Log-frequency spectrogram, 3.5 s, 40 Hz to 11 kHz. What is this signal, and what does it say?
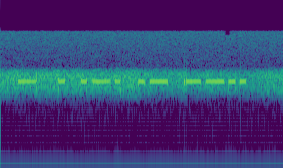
Morse code, heard as a keyed tone, about 19 wpm, 720 Hz, with radio noise. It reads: TERAZ
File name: dlazaawansowanych / nagraniazpasma / websdr recording 3565.0kHz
